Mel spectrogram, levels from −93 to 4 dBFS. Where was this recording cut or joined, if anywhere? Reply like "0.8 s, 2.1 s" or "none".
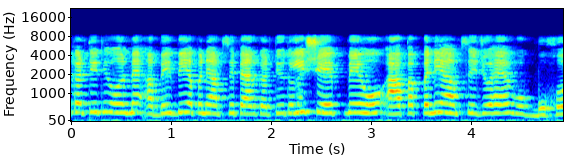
2.2 s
